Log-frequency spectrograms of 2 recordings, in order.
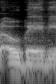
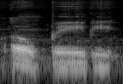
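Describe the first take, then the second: First: It is said loudly and excitedly. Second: It is said quietly and glumly.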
